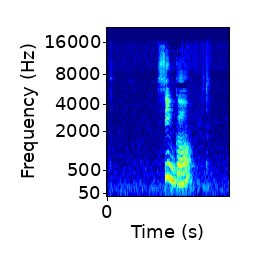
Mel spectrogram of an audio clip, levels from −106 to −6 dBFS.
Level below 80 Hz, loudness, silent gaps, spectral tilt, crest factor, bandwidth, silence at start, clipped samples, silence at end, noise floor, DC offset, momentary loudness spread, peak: -90 dBFS; -45 LUFS; none; -4 dB/octave; 18 dB; 16.5 kHz; 1.05 s; under 0.1%; 0.75 s; -81 dBFS; under 0.1%; 17 LU; -32 dBFS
